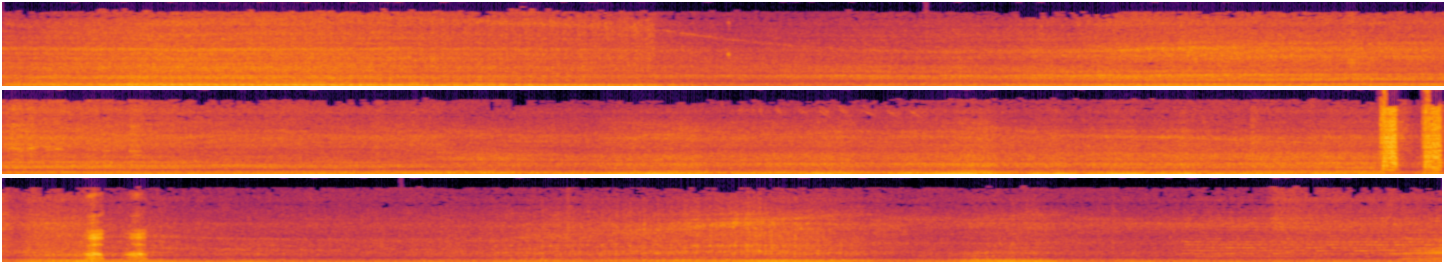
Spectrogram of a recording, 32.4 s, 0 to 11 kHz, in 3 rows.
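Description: Heavy diesel trucks running as they pass close by, their engine rumble swelling and easing. Indistinct voices can be heard nearby, and a few sharp clacks come about 21 seconds in.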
